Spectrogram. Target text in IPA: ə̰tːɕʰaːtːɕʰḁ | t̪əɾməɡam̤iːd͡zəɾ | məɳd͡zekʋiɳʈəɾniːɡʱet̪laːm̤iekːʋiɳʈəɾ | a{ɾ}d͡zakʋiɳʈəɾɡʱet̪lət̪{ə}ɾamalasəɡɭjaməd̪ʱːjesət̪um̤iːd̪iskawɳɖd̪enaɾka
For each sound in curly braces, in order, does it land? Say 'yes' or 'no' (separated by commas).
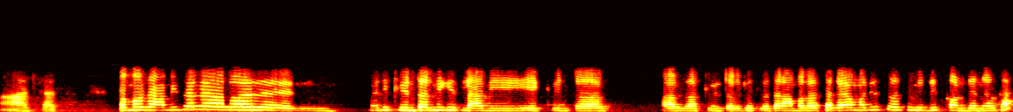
yes, yes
